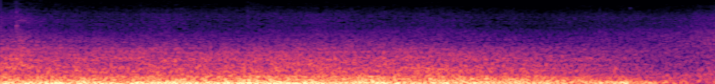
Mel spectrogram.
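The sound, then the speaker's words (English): Ocean waves wash against the shore in a steady, rushing roar, a continuous deep wash of noise with no distinct breaks and no voices. “At least I got to the ocean before the next terrible thing happens.”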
